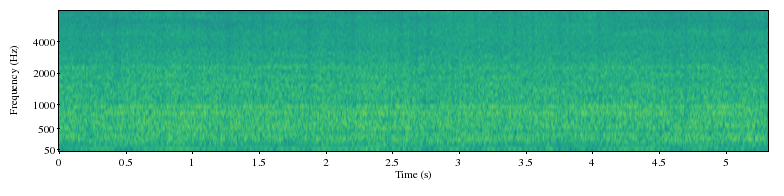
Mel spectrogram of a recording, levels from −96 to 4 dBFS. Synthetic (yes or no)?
yes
